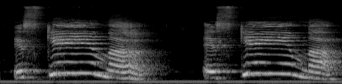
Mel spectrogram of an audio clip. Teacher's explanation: então aqui eu também tenho aqui a penúltima sílaba é a mais forte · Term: paroxítona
